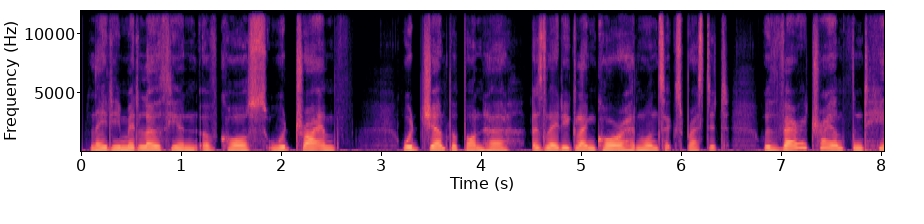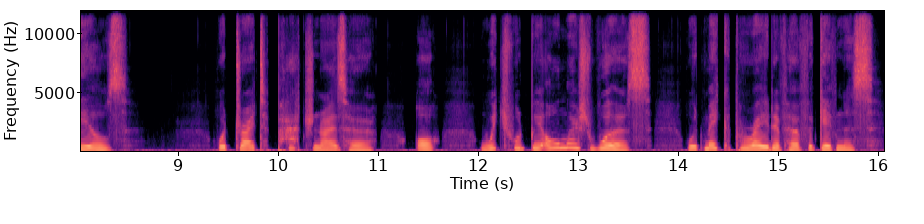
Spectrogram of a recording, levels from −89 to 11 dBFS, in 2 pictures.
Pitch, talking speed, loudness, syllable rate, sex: 235 Hz, 140 wpm, -18 LUFS, 4.9 syllables/s, female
